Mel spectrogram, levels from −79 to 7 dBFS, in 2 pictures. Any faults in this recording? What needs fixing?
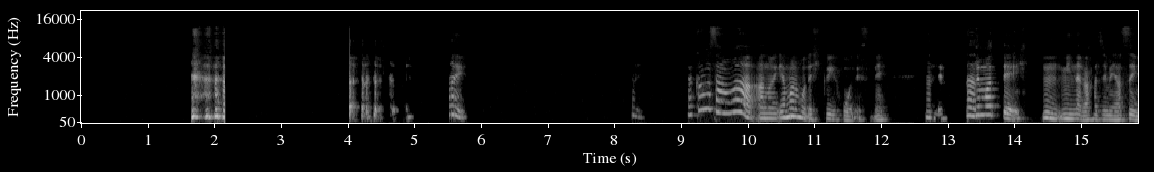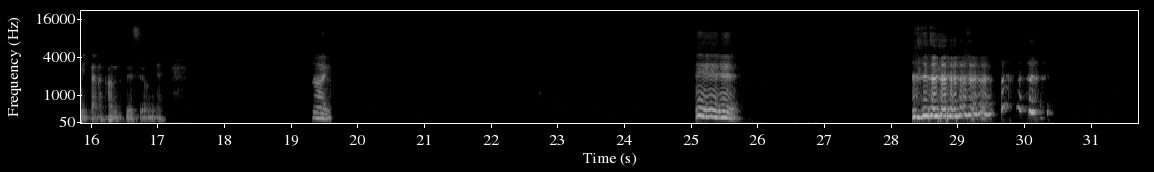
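From 2.16 to 4.03 s the speech cuts out abruptly for nearly 1.9 s, an audio dropout to a faint residue. Only hiss remains, around 45 dB below the speech. The hiss rather than dead silence shows the later path stayed live, likely a momentary break at the source connection. The hard edges set it apart from a pause or fade. Securing connectors and monitoring the input level while recording would prevent it.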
